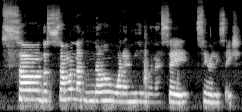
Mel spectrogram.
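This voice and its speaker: A woman's voice: high voice, level tone, a little slow, a bit bright, poor audio. A woman in her thirties from Sweden with a Swedish accent, giving a chatty, self-deprecating conference talk with frequent laughs. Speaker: conference speaker. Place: conference room on a stage.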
